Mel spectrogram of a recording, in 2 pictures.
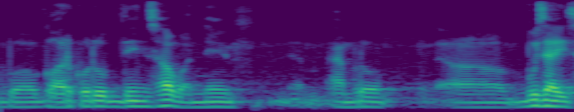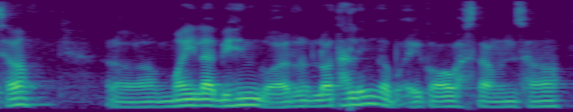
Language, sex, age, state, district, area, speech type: Nepali, male, 30-45, West Bengal, Darjeeling, rural, spontaneous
